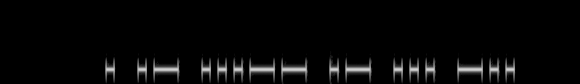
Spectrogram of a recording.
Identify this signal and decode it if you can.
Morse code, heard as a keyed tone, about 15 wpm, 700 Hz. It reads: EA3ASD
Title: DXCC-100 Call Signs - 6 Characters - Repeated 3x - 15wpm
